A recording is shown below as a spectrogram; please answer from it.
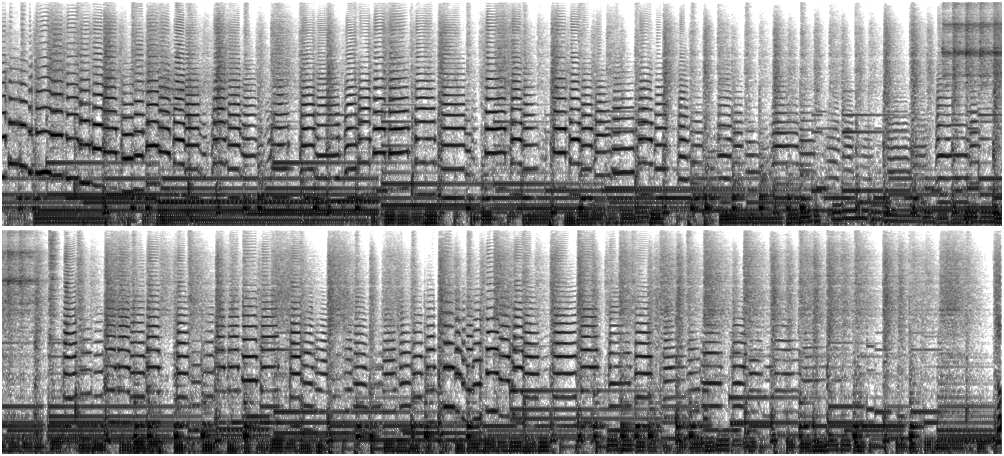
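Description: Trumpet playing a solo in fast runs of notes, backed by a drum kit and the rest of a live band.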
